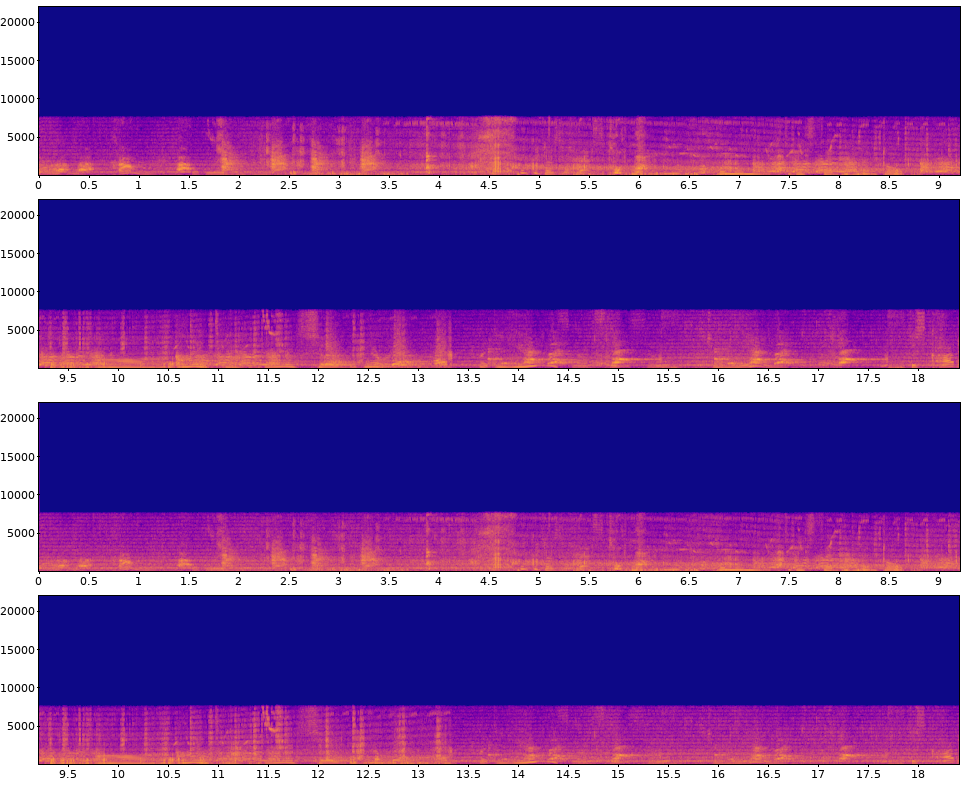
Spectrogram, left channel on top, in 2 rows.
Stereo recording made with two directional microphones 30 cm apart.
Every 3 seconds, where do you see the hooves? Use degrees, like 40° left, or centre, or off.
50° left, 50° left, 20° left, 30° right, 60° right, off.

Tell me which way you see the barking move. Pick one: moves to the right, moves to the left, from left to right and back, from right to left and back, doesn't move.
doesn't move.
